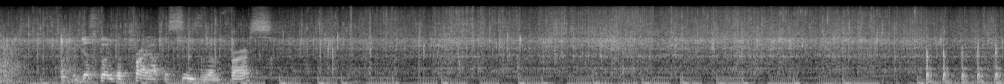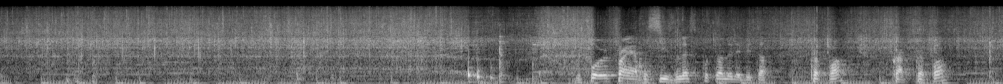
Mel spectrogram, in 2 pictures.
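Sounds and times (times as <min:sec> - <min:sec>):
vegetables sizzling in hot oil: 0:00.0 - 0:20.0
wooden spoon striking a pan: 0:09.2 - 0:11.4.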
